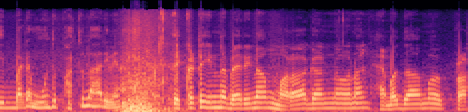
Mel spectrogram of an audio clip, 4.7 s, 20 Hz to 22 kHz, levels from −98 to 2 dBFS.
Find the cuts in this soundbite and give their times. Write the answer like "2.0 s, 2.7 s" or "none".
1.5 s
